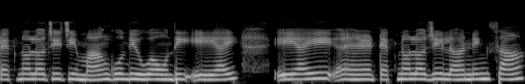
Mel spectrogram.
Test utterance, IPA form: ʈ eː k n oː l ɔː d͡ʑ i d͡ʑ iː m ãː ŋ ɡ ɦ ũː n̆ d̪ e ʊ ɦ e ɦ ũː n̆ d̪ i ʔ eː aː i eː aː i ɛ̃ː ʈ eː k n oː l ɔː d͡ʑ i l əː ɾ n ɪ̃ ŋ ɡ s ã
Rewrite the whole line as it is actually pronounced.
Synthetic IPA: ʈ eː k n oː l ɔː d͡ʑ i d͡ʑ iː m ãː ŋ ɡ ɦ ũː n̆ d̪ i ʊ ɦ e ɦ ũː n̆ d̪ i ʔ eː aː i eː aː i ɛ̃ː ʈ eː k n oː l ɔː d͡ʑ i l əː ɾ n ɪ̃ ŋ ɡ s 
